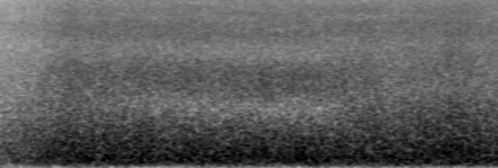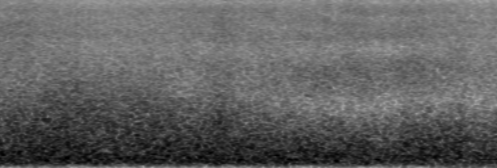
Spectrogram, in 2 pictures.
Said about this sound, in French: L'étrave, c'est l'avant du bateau. C'est ce qui fend la mer.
